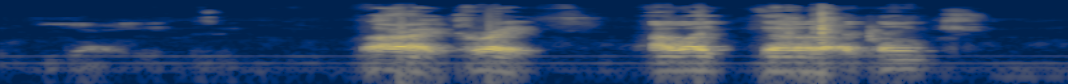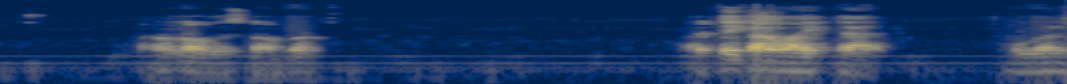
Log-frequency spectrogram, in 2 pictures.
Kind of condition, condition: fault, poor sound quality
